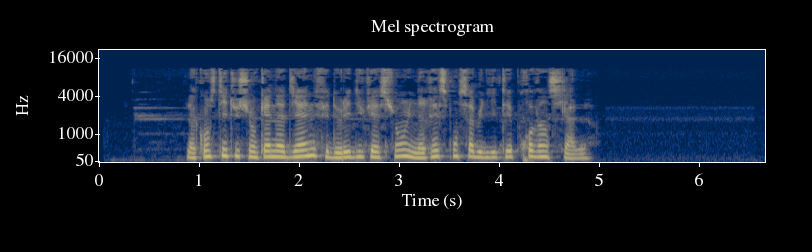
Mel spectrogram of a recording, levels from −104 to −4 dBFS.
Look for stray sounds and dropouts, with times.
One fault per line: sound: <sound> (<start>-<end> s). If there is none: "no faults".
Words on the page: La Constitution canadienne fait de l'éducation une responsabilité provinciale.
no faults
